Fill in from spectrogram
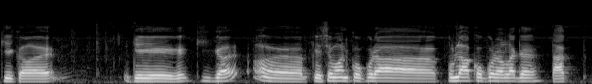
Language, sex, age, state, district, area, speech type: Assamese, male, 60+, Assam, Golaghat, rural, spontaneous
